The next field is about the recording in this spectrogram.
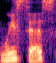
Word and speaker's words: WiCyS: We often go by our acronym, WICYS, and we pronounce that WISIS, like We Sisters, because we're a global cyber sisterhood.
